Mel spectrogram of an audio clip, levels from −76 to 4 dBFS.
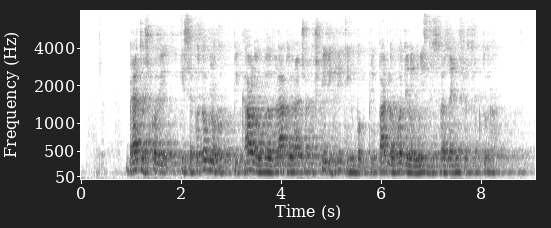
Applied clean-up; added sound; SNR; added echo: neural separator model SepFormer DNS4.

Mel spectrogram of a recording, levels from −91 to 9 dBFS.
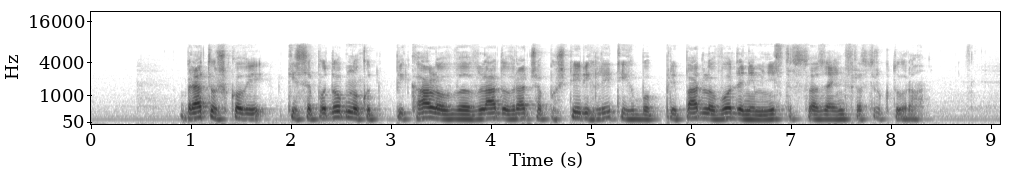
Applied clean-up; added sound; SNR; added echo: none; none; none; none.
